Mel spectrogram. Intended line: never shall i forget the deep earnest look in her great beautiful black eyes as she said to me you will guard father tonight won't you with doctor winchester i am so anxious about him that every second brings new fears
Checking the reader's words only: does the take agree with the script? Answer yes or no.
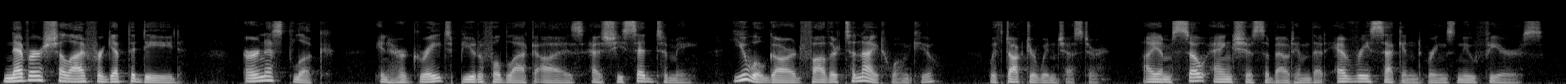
no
